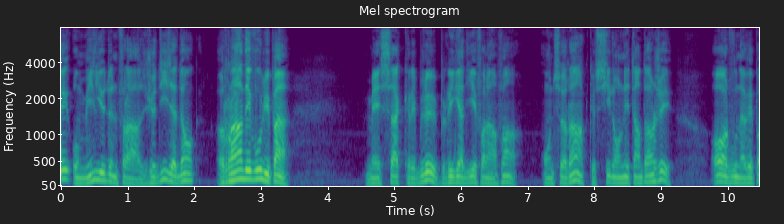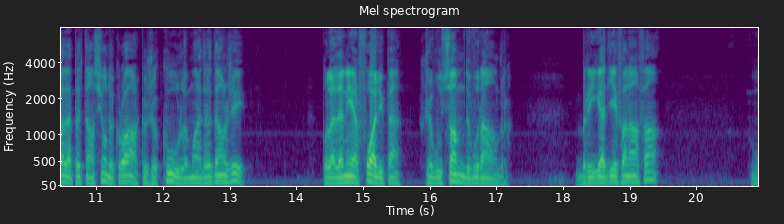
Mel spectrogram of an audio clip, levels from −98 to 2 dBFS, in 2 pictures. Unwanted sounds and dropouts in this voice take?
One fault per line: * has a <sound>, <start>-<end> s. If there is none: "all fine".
all fine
